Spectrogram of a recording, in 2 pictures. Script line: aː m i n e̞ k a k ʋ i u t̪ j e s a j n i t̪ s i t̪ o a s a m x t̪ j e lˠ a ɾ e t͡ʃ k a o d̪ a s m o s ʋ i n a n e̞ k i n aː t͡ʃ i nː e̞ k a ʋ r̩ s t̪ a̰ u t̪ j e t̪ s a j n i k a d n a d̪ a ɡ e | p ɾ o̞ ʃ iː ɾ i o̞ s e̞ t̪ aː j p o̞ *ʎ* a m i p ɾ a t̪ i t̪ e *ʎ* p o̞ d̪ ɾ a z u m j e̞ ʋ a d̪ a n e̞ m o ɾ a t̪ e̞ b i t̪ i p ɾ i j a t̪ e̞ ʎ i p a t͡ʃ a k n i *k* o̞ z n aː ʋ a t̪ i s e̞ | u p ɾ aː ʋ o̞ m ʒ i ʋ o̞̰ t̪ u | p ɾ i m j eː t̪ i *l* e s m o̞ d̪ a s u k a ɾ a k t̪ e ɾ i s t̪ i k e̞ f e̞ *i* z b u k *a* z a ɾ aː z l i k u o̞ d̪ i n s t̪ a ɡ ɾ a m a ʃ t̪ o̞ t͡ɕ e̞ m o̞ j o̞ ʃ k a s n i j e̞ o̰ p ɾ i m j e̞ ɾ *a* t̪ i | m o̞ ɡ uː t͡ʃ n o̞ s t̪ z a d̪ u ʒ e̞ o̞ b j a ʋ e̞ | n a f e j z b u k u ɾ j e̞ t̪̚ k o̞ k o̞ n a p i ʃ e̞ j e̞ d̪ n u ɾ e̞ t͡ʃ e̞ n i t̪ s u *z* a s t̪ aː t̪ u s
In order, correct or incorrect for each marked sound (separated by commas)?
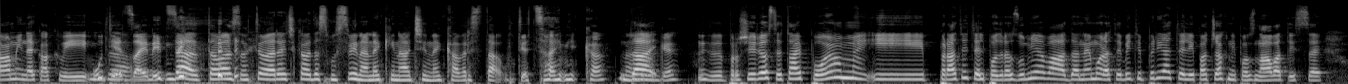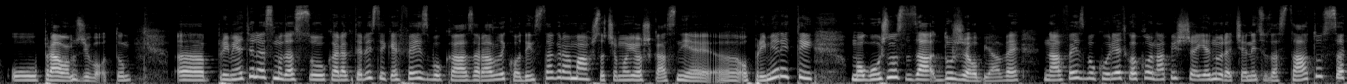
incorrect, correct, incorrect, correct, incorrect, correct, incorrect, correct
